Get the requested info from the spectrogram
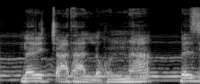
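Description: A man speaking in Amharic in a measured, narrating delivery, over a steady held tone of background music.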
